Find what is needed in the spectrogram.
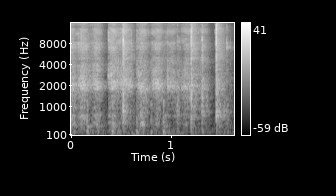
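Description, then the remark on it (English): A voice mimics rapid typing on a loud Razer keyboard with a quick series of sharp, clicky mouth noises, irregular, several bursts over a second and a half. “I don't like Razer keyboards, but because they're so loud. Fighting words. You're a Razer advocate. But they're just so loud. Like, you'll type, and you all hear is”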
